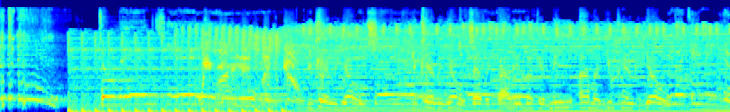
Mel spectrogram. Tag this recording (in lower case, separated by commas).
music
